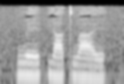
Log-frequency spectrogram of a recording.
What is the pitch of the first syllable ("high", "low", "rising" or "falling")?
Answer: rising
